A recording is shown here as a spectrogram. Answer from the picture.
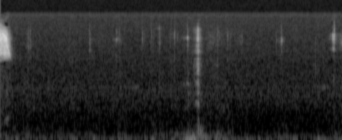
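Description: Near silence with a few faint computer keyboard keystrokes, the clearest one about two and a half seconds in.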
